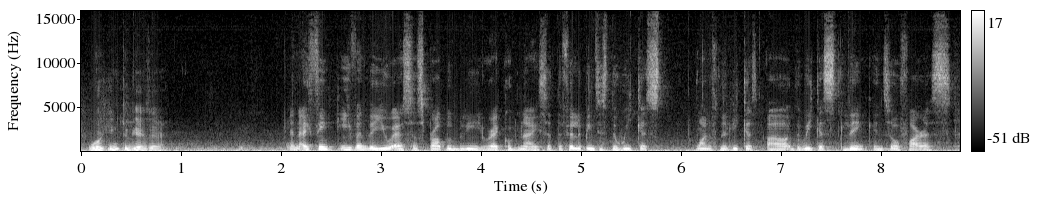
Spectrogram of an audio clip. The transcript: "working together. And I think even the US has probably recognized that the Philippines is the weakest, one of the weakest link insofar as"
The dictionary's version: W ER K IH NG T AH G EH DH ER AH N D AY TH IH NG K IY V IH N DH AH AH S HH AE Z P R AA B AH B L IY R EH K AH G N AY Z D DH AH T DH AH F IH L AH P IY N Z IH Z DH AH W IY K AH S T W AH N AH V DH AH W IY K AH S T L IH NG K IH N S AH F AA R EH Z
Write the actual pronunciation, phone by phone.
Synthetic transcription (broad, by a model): W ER K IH NG T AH G EH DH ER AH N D AY TH IH NG K IY V IH N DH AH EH S HH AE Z P R AA B AH B L IY R EH K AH G N AY S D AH T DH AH F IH L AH P IY N S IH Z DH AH W IY K AH S T W AH N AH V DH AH W IY K AH S T L IH NG K IH N S AH F AA R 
